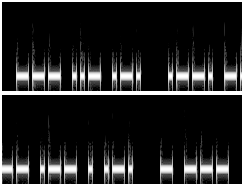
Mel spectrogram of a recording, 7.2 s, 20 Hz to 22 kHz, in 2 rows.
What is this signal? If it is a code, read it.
Morse code, heard as a keyed tone, about 20 wpm, 700 Hz. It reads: OUR POWER TO
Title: Sets of 8 Words - 20wpm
